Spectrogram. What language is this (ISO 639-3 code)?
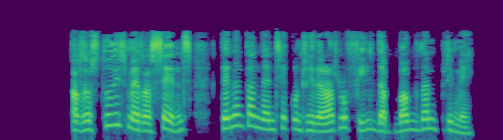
cat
